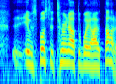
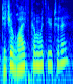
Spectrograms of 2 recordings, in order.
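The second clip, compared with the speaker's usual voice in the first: much softer, grave and careful; hushed doctor's question; 13 dB quieter than usual. Retold or imitated. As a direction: ask it quietly, breaking bad news. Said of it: "This is what she said".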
